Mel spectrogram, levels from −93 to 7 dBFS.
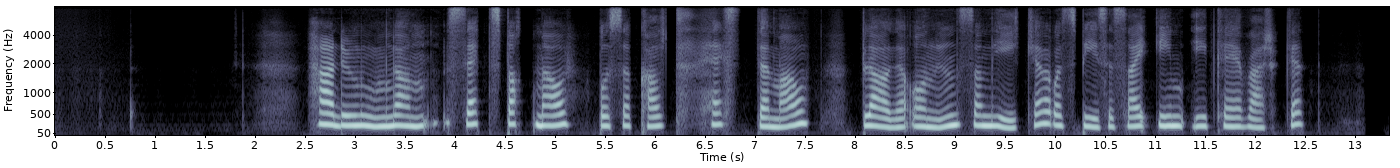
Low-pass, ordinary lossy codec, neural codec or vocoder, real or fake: none; none; codec, 16 kHz, 0.5 kbps, FunCodec, trained on LibriTTS, 25 frames a second; fake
